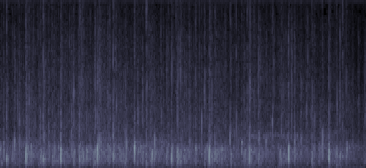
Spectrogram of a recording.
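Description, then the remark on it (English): A crowd applauds steadily for a student worship team at a church, with dense clapping at a moderate, even level throughout, many hands overlapping and no voices standing out. “Can we give them another round of applause?”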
